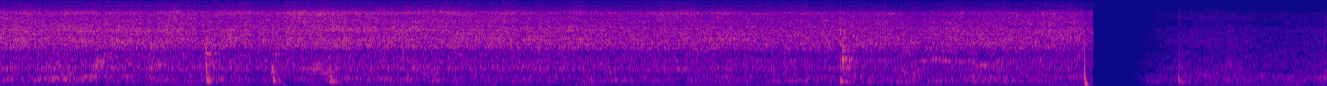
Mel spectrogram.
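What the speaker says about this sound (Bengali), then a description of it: "উচ্ছে ভাজতেছি" Bitter gourd fries in a pan with a loud, steady, close sizzle and a few light stirring clicks, then the sound cuts off abruptly near the end, leaving quiet.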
